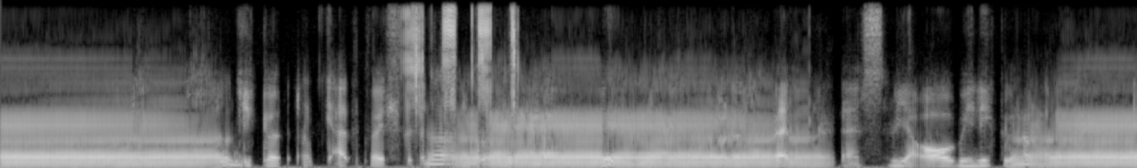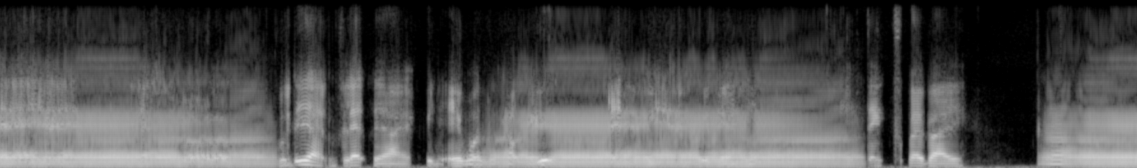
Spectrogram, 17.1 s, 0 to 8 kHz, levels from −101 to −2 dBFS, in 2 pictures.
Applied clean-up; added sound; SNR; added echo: neural diffusion model UNIVERSE++.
